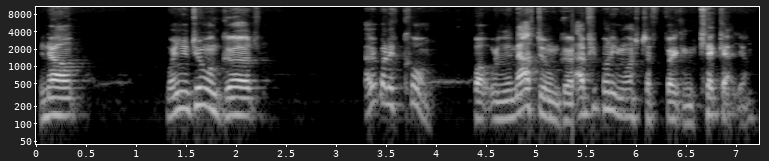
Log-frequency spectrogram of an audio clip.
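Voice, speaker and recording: A man's voice: medium pitch, expressive, moderate pace, long pauses, a little mellow, slightly rough. A man of forty chatting casually and frankly with his stream viewers, rambling from thought to thought. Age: 40s.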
